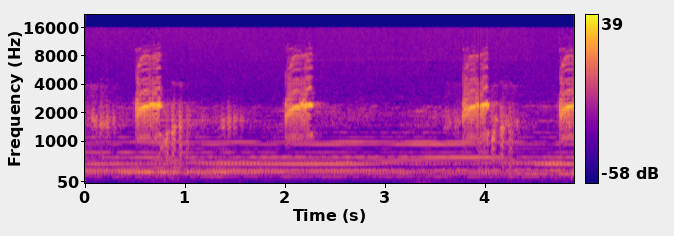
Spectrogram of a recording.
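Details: Frog croaking: three loud rasping bursts spread across a few seconds, separated by quieter rattles, over a sustained low tonal hum.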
